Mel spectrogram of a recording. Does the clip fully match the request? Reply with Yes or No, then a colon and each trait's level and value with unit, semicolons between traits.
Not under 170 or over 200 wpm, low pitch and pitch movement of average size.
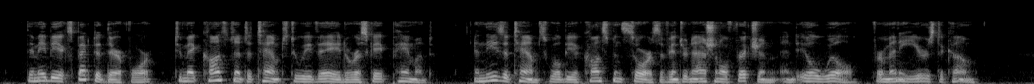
Yes: average, 190 wpm; low, 125 Hz; average, 4.1 semitones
